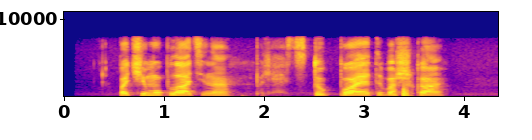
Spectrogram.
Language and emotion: Russian, angry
